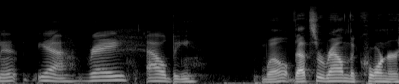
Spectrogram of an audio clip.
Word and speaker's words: Re Albi: I was pronouncing it. Yeah, Ray Albi.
